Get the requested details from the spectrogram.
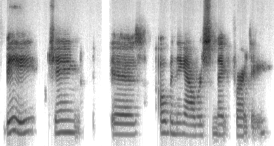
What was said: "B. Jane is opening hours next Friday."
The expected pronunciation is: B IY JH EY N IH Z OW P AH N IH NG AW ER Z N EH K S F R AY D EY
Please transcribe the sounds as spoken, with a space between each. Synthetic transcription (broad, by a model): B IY CH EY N IH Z OW P AH N IH NG AW ER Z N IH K F R AY D EY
